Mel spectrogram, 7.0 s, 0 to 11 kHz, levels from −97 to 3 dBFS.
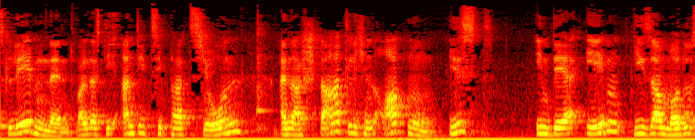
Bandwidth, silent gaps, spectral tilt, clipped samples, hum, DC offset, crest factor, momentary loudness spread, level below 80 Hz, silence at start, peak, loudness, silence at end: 9.6 kHz; none; -6.5 dB/octave; under 0.1%; none; 3%; 18 dB; 8 LU; -56 dBFS; 0 s; -6 dBFS; -25 LUFS; 0 s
